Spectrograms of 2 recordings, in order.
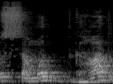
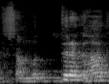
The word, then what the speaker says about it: समुद्घात: तो इसी प्रकार यहाँ पर भी अपने को समुद्घात बोलना है, समुद्र घात नहीं बोलना है।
